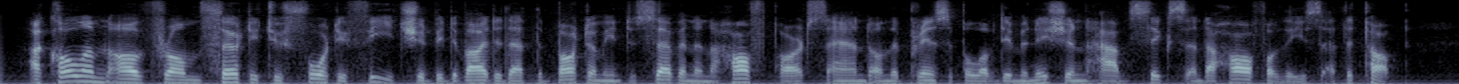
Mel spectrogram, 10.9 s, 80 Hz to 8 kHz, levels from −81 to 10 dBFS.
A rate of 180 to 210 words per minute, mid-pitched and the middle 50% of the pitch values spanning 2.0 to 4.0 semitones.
No: average, 195 wpm; low, 105 Hz; average, 3.4 semitones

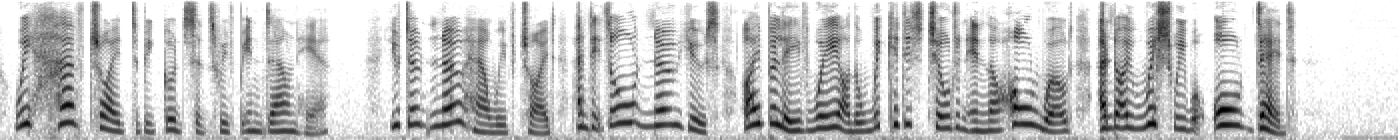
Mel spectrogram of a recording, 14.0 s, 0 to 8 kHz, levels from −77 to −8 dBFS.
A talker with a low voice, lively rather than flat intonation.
No: very high, 255 Hz; wide, 9.0 semitones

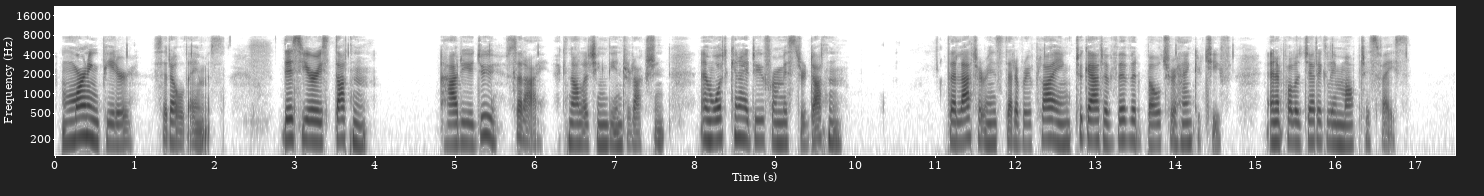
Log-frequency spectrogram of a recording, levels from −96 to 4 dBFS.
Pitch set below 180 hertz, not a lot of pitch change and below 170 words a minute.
No: medium, 185 Hz; narrow, 2.3 semitones; average, 145 wpm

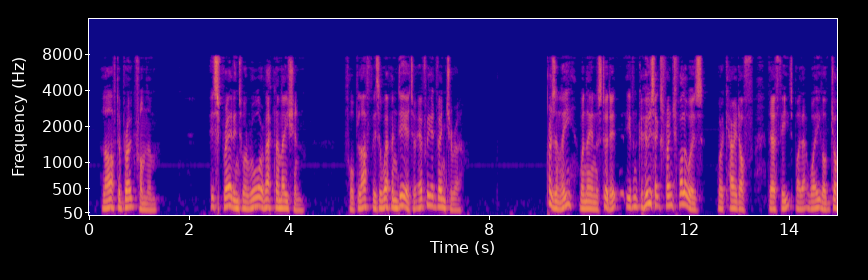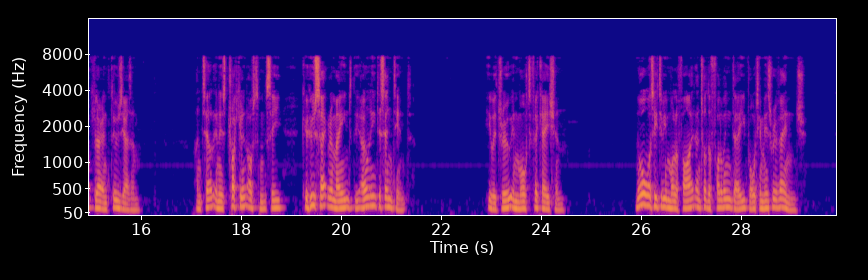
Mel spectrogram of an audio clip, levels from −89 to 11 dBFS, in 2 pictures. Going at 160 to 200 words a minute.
No: slow, 135 wpm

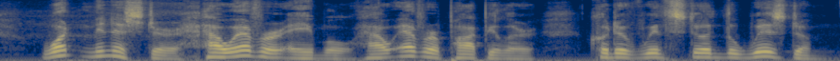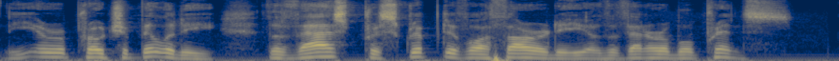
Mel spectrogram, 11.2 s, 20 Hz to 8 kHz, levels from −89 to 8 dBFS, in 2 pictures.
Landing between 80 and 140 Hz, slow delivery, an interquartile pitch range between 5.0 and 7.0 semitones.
Yes: low, 135 Hz; slow, 115 wpm; wide, 5.6 semitones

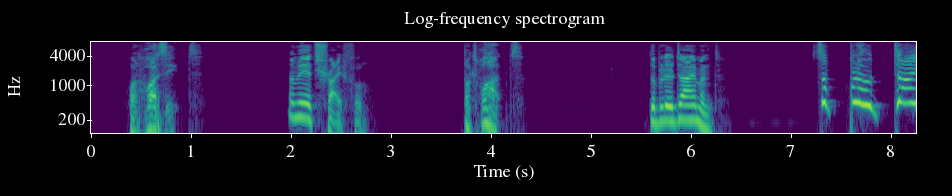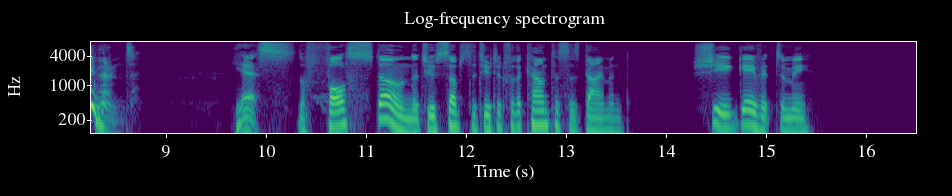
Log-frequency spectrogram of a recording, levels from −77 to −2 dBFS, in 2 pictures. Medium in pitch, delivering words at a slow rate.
Yes: medium, 145 Hz; slow, 110 wpm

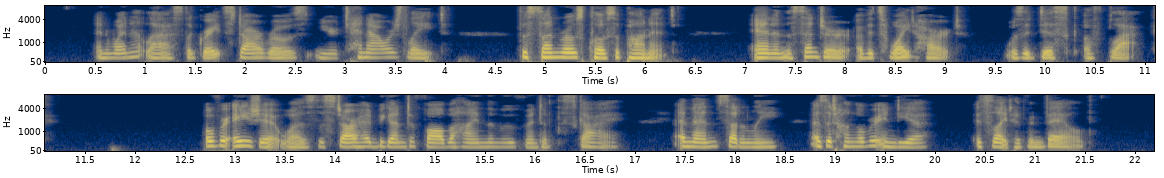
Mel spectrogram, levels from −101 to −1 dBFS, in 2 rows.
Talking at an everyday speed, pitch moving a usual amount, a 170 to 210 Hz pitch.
No: average, 160 wpm; narrow, 2.0 semitones; medium, 185 Hz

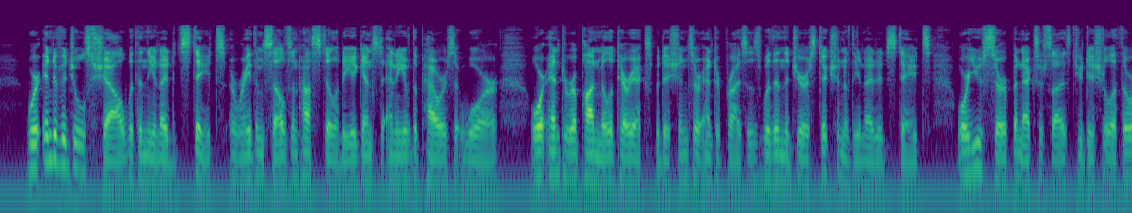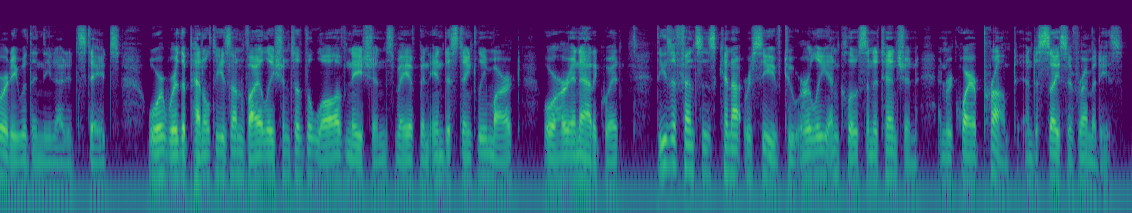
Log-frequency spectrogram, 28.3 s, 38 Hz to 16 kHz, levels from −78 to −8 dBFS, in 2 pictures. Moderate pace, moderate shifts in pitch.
Yes: average, 165 wpm; average, 3.2 semitones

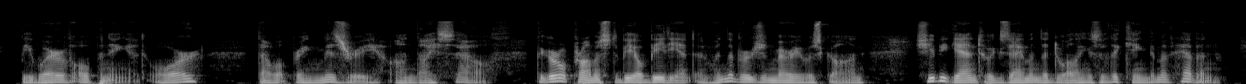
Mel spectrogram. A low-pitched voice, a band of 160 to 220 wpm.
Yes: very low, 95 Hz; average, 170 wpm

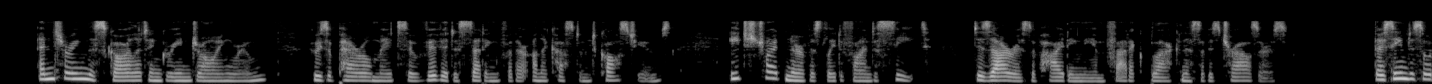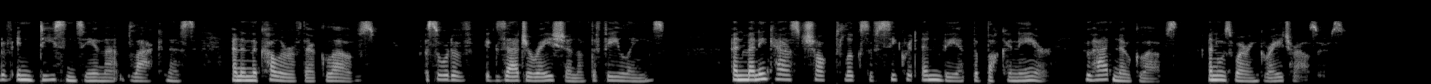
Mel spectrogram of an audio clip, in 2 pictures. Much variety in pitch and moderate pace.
No: average, 3.8 semitones; average, 160 wpm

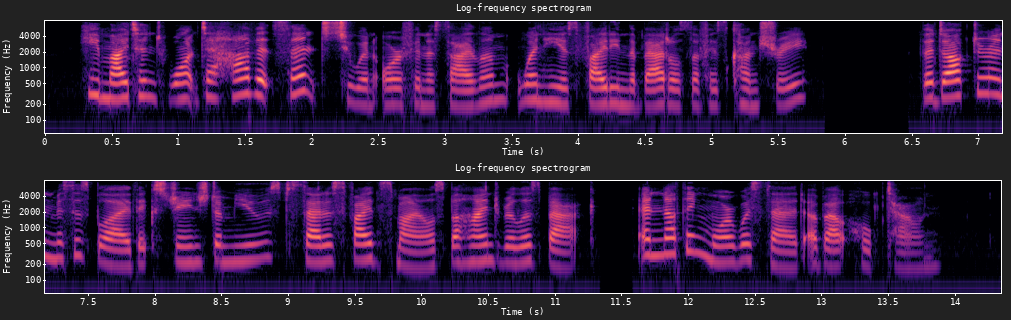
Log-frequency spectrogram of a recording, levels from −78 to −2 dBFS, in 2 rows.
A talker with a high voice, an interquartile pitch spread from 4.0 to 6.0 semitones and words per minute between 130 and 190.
Yes: high, 225 Hz; average, 4.8 semitones; average, 165 wpm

